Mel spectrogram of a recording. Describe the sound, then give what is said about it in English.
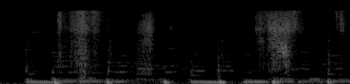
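Adhesive tape being pulled off and stuck onto a person's chest: several short, rasping tearing strips alternate with pauses, quiet and close, with no voices. “That's Christina Ricci taping her tits.”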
